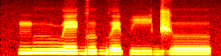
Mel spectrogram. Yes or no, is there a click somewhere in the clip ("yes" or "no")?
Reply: no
